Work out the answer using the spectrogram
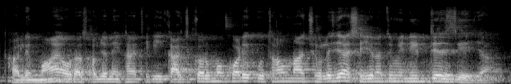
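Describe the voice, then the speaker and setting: A man's voice: medium pitch, brisk, mellow. A man, a monk, giving a devotional talk to a gathering: he reads formal passages aloud, then explains them in plain speech, asking questions and answering them himself. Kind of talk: devotional discourse with reading and explanation. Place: gathering hall before a live audience. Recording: echoey hall with faint background noise.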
